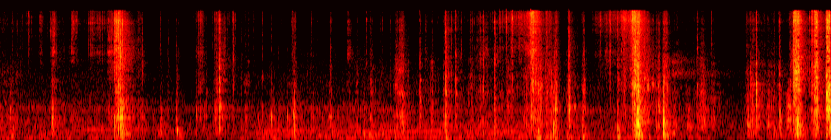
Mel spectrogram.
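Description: Cardboard trading-card hanger box being torn open by hand: irregular ripping and rustling of the paperboard, with a few sharper tears about a second in, around six seconds in and near the end.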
